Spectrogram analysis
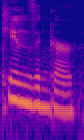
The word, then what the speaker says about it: Kinzinger: Over the weekend, the Republican Party censored Liz Cheney and Crying Adam, how do you pronounce his name? Kinzinger.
